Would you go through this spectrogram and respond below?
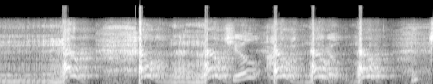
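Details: Pet Boxer dog barking to signal he wants to play: short, sharp, repeated barks about every half second with some whiny, rising yelps between, and a man's voice in the background.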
